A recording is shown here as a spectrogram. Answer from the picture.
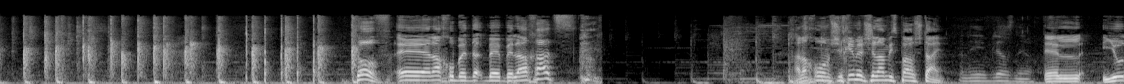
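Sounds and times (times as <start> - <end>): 
rhythmic clapping: 0.0 - 3.9
speech: 3.6 - 6.0, 8.0 - 11.2.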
